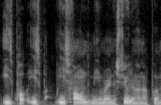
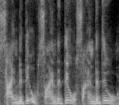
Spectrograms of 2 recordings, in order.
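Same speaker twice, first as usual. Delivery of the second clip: higher gremlin chant, over and over; 8 semitones higher than usual. Retold or imitated. Manager repeating the demand in a gremlin voice. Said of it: "a gremlin".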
